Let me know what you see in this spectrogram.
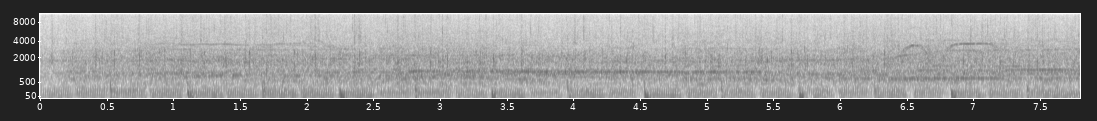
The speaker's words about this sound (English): He puts the microphone back on the stand while the audience gives him a standing ovation, clapping wildly.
